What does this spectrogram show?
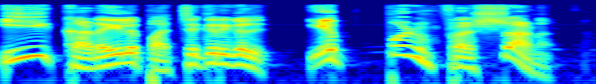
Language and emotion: Malayalam, happy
